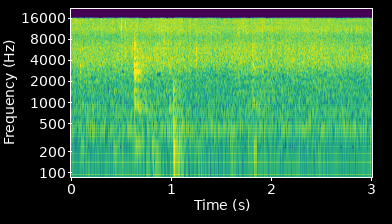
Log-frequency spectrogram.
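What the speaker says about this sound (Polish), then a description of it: "Jest idealnie, żeby sobie tak właśnie przysmażyć te żeberka." Pork ribs fry in a small amount of oil in a pan, giving a soft, continuous sizzle with a couple of faint stirring clicks, quiet and close, no talk.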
